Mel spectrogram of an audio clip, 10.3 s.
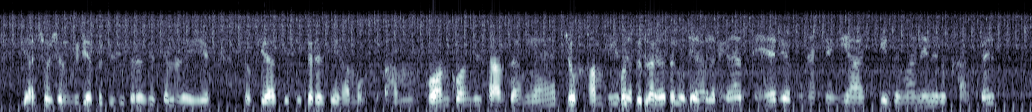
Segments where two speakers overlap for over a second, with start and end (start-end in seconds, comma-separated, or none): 6.1-7.4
